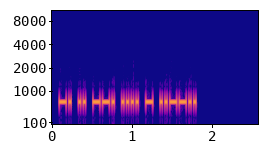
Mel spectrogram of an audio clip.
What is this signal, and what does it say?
Morse code, heard as a keyed tone, about 40 wpm, 700 Hz. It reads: NIGHT?
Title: Sentences from Top 1000 Words - Review Part 4 - 40wpm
